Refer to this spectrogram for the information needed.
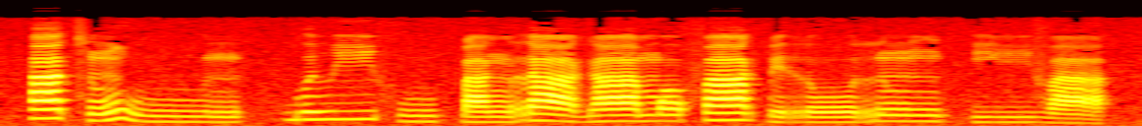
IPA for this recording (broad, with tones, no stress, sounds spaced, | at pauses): a˦ t͡s ũ˨˦ w uː˨ n | ɡʷ ɪ˦ β iː˦ f uː˨ k͡p a˨ ŋ r aː˦˨ ɡ aː˦ m ɔ˦ f aː˦ k͡p ɪ˨ r oː˨ r ũ˦ ŋ | j iː˨ v a˨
